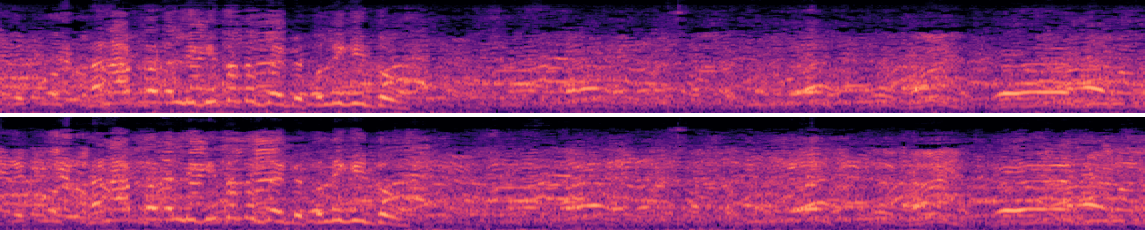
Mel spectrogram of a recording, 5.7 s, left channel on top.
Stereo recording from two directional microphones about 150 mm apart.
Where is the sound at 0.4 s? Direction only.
Centre (ahead or behind).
